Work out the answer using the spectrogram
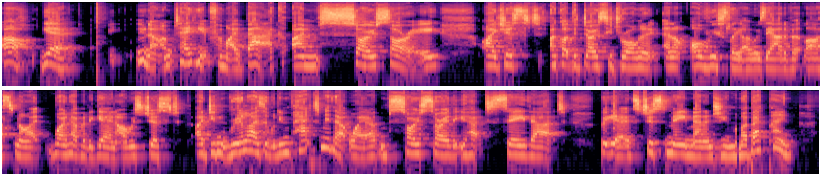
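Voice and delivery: normal talking voice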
